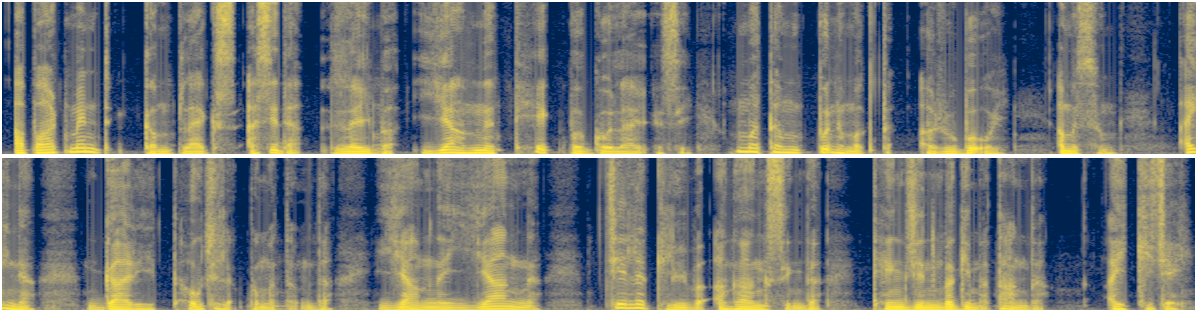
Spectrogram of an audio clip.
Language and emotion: Manipuri, fearful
